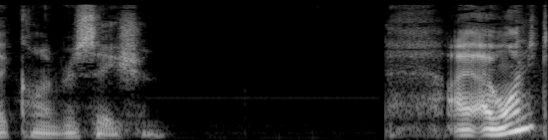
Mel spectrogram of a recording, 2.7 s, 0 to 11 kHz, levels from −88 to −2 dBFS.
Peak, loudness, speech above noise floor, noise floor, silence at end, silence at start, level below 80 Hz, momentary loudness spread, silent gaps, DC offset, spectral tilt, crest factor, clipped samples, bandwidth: -8 dBFS; -25 LUFS; 56 dB; -80 dBFS; 0.05 s; 0 s; -62 dBFS; 17 LU; none; under 0.1%; -4.5 dB/octave; 18 dB; under 0.1%; 10 kHz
